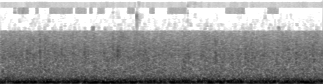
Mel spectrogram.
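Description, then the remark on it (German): Steady rain falls all around in a continuous, even hiss with a deep low rumble underneath, moderately loud and unbroken throughout, with no voices. “Langsam wandert deine Aufmerksamkeit von der Weite der Landschaft, die vor dir liegt, hin zu dem Regen, der dich umgibt.”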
